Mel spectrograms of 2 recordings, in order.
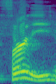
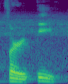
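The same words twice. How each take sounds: First: The word is said in an affected, polished way. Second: The word is said in a casual, plain way. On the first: The speaker calls it right. "It has to be thirty" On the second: The speaker calls it wrong. "instead of thirty"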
